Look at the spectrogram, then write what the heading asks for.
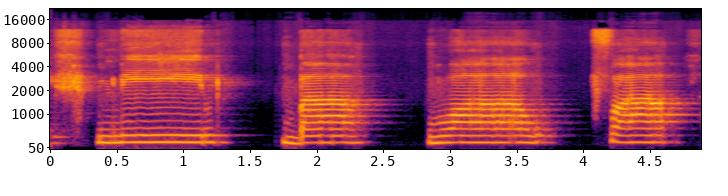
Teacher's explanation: تو یہ چاروں وہ حرف ہیں جو ہونٹوں سے ادا ہوتے ہیں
